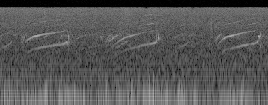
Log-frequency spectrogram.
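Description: Smooth-billed ani giving whining, upslurred whistles, a few overlapping, repeated about every second and a half over a steady low rumble of wind.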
